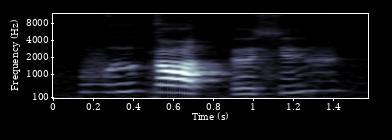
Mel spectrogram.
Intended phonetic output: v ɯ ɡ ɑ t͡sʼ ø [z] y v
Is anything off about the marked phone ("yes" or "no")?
yes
